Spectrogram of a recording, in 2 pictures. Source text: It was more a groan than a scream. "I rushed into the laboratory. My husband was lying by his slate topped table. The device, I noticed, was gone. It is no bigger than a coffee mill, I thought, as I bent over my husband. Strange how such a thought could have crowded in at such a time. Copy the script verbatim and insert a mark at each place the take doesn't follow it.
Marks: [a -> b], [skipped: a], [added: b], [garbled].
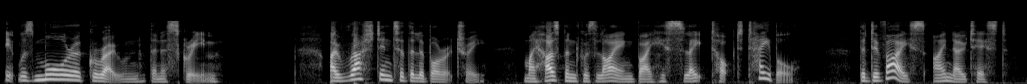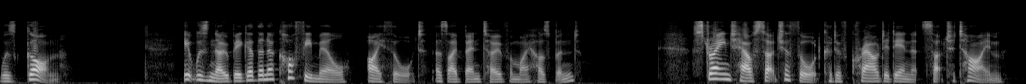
It was more a groan than a scream. "I rushed into the laboratory. My husband was lying by his slate topped table. The device, I noticed, was gone. It [is -> was] no bigger than a coffee mill, I thought, as I bent over my husband. Strange how such a thought could have crowded in at such a time.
